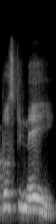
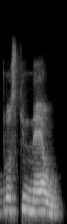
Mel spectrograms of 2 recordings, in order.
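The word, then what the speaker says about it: προσκυνέω: Por último, a expressão no caso, a palavra proskinei ou proskinel, depende como se queira se pronunciar.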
